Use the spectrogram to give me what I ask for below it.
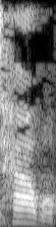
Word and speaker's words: Howell: and so forth well my last name is Howell being Minister's daughter every time we said this the uh the prayer in the church I just always thought that everybody was saying my name how will be my name you know she well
